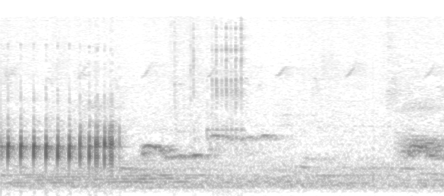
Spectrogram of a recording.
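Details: Local Javanese zebra dove giving dhuduk calls, a tut-tut-tut sound used as a lure to set other doves calling. The clip opens with about ten fast, punchy notes, followed by softer coos and a faint distant buzzy call.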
